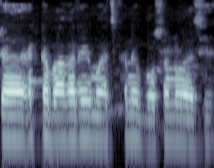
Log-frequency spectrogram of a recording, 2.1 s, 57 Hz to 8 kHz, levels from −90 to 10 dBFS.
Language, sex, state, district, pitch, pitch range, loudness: Bengali, male, West Bengal, Paschim Medinipur, 135 Hz, 130-140 Hz, -15 LUFS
